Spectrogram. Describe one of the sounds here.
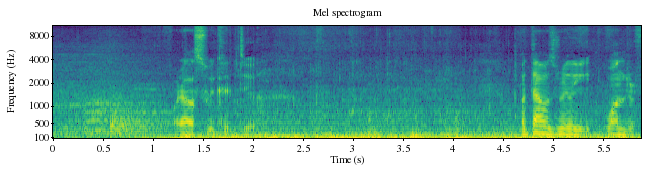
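A car engine rumbles low inside an echoing garage.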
